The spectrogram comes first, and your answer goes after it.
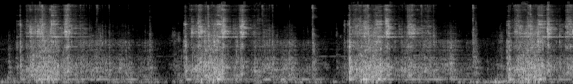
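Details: Yard Machine 22-inch push mower, Briggs & Stratton 4.5 hp engine (2007), primed after cleaning. About three pull-cord cranks in six seconds, each a brief rough chuff that never catches; has compression. Spark plug found soaked; owner suspects water from tipping, possibly too much oil.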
